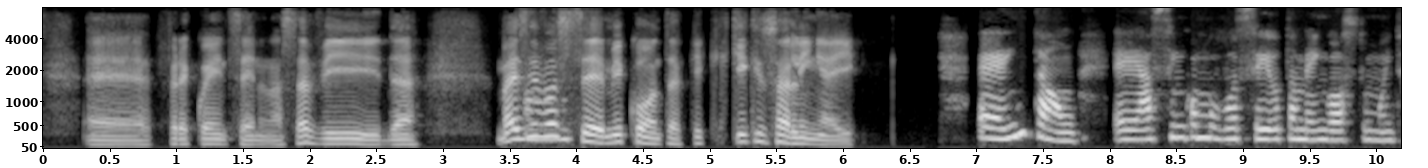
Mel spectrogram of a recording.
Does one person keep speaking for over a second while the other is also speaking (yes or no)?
no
